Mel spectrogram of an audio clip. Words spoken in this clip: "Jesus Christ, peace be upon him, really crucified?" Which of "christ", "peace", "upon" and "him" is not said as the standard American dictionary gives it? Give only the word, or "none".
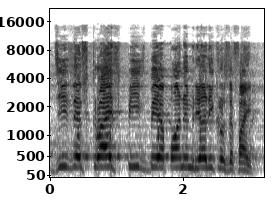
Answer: none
